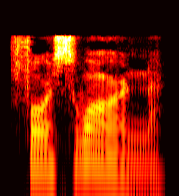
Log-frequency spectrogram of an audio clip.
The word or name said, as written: forswornness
